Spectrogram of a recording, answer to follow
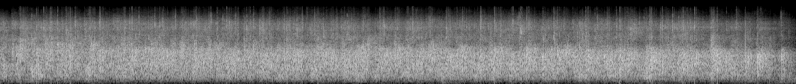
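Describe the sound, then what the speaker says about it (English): A crowd at a political dinner breaks into loud, dense applause that holds steady for several seconds before tapering off at the end. "your entire party deserves a round of applause"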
